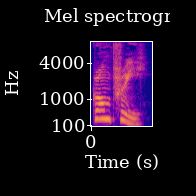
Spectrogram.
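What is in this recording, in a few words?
"grand prix", English, British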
